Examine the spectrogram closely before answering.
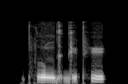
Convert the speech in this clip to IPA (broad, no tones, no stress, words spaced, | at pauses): pʰluŋɡɨɡypʰy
